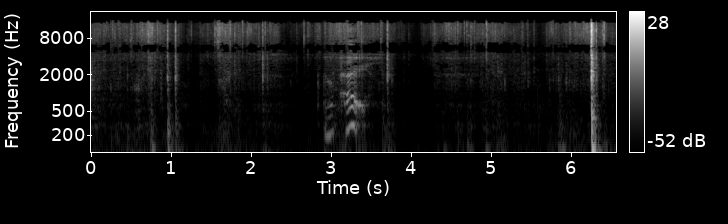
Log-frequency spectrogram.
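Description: Deco mesh rustling and crinkling as it is pulled through a wire wreath frame and bunched into ruffles by hand, with a light knock about a second in and a brief bit of voice about three seconds in.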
